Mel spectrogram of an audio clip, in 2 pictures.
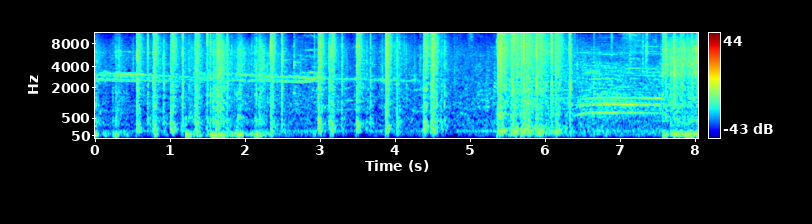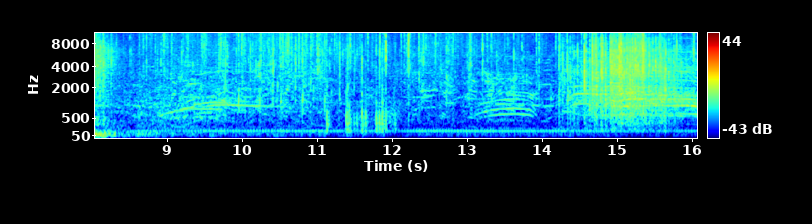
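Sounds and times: fireworks booms: 0.0 - 9.0
fireworks crackling and popping: 0.0 - 16.0.

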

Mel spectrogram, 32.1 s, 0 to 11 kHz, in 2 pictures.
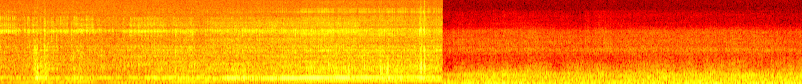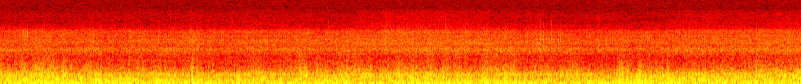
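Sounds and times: motorcycle engine under load: 0.0 - 14.3.

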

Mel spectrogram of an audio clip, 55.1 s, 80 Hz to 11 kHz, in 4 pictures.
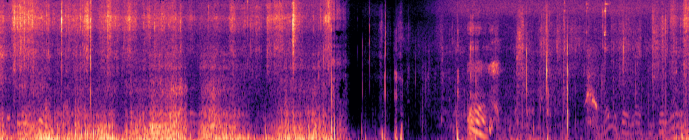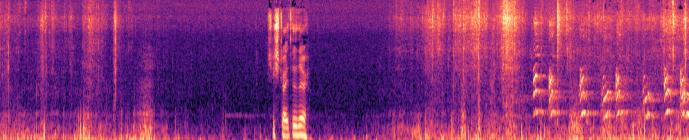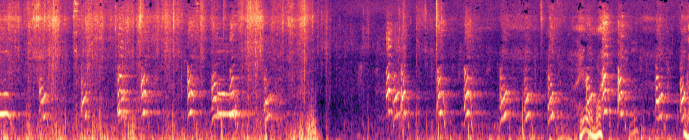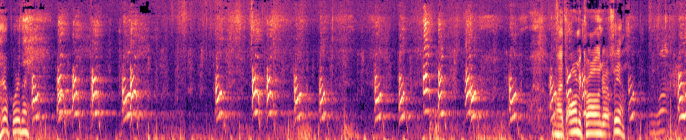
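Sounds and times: brush rustling: 0.0 - 6.8, 7.9 - 16.9, 21.4 - 55.0
footsteps: 0.0 - 17.2, 21.5 - 55.0
hounds barking short barks: 24.4 - 33.3, 35.3 - 44.4, 45.6 - 48.1, 48.8 - 53.2, 53.9 - 54.2.

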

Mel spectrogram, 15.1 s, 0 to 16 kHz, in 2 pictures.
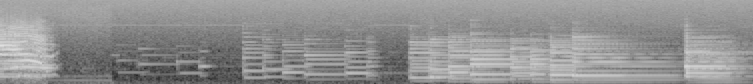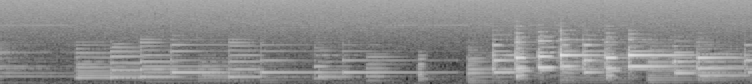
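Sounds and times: piano music: 1.2 - 15.0.

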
